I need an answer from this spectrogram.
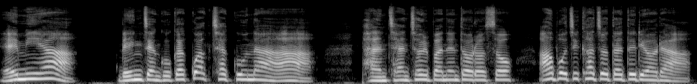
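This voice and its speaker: A woman voicing a pushy, nosy older mother-in-law who grumbles and gives orders in a slow drawl, in an audiobook story reading. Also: mid-range voice, no room sound, clean studio sound, natural voice. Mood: bossy.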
